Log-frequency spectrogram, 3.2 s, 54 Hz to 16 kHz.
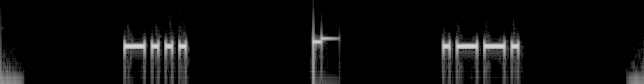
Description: Morse code, heard as a keyed tone, about 34 wpm, 700 Hz. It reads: B P
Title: Single Letters - Rapid-Fire 35wpm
